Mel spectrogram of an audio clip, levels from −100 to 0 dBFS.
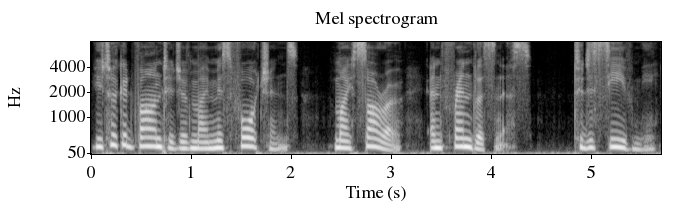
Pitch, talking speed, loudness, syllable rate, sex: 190 Hz, 135 wpm, -15 LUFS, 5.1 syllables/s, female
